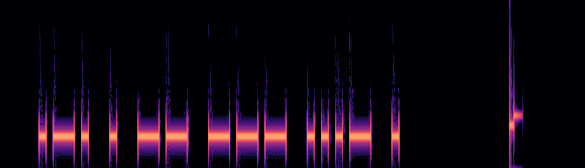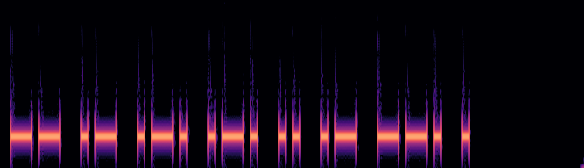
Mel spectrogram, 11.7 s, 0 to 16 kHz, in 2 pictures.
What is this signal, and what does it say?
Morse code, heard as a keyed tone, about 17 wpm, 700 Hz. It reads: REMOVE MARRIAGE
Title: Sentences from Top 800 Words - New Word Drill - 17wpm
